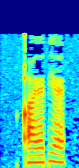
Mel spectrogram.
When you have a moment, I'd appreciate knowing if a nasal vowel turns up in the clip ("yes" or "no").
no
